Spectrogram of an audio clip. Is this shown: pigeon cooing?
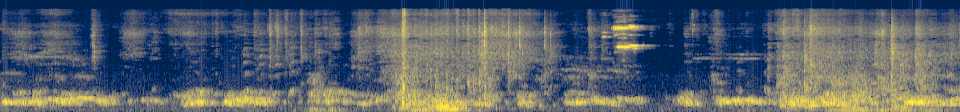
yes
